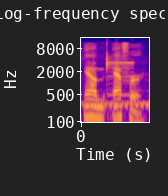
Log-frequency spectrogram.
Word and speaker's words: mfer: It's pronounced M-F-er, and yes.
